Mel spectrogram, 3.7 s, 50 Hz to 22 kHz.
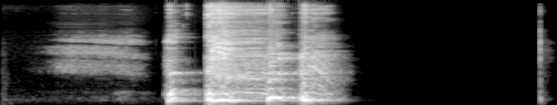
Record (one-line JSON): {"cough_length": "3.7 s", "cough_amplitude": 32768, "cough_signal_mean_std_ratio": 0.36, "survey_phase": "beta (2021-08-13 to 2022-03-07)", "age": "45-64", "gender": "Male", "wearing_mask": "No", "symptom_none": true, "smoker_status": "Never smoked", "respiratory_condition_asthma": false, "respiratory_condition_other": false, "recruitment_source": "REACT", "submission_delay": "16 days", "covid_test_result": "Negative", "covid_test_method": "RT-qPCR"}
